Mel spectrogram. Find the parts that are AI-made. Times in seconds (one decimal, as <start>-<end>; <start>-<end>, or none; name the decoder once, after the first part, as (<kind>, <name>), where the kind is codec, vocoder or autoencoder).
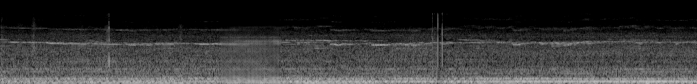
2.2-2.8 (vocoder, Vocos)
